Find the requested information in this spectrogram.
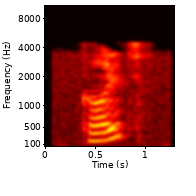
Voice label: "kalt", alsace

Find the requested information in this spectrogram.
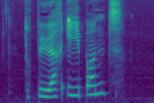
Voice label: "buechinband", alsace

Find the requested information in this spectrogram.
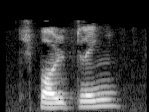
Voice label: "spaltkling", alsace; vin; rabot pour douves

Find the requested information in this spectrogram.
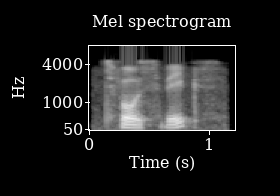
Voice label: "fasswichs", alsace

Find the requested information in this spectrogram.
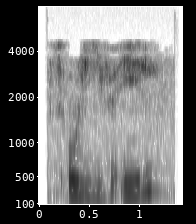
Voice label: "olive eel", alsace

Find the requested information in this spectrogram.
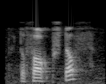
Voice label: "farbstoff", alsace; vin; pigments colorants

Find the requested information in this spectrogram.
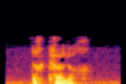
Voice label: "kaller", alsace

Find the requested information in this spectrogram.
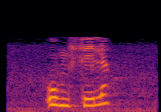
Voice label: "umfille", Bas Rhin; vin; transvaser

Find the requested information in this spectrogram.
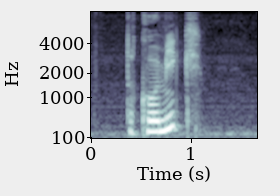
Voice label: "comic", alsace

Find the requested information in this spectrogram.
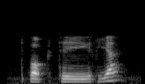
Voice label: "bakterie", alsace; vin; bactéries

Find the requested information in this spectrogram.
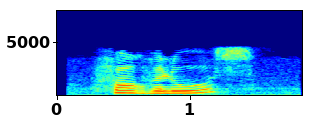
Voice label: "farwelos", Bas Rhin; incolore; vin

